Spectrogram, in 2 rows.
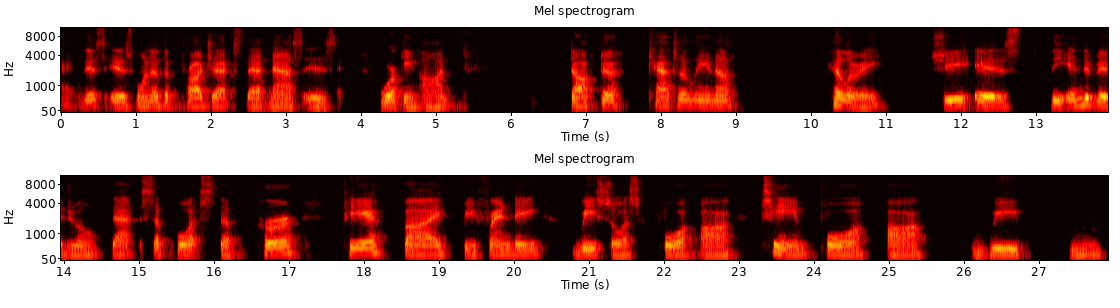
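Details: Woman with aphasia after a stroke almost 3 years earlier, with constant word-finding (tip-of-the-tongue) difficulty.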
